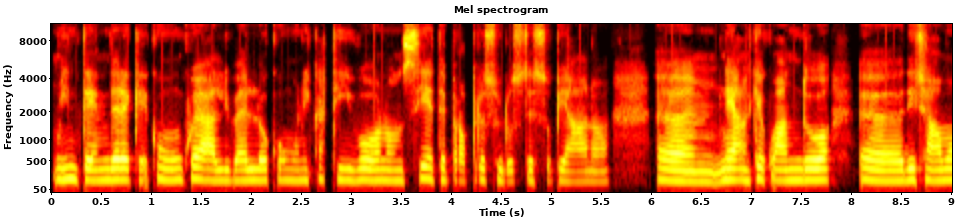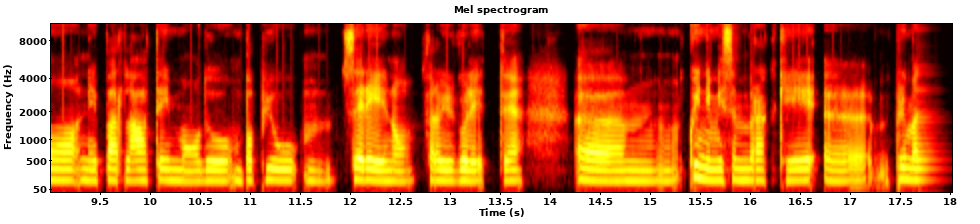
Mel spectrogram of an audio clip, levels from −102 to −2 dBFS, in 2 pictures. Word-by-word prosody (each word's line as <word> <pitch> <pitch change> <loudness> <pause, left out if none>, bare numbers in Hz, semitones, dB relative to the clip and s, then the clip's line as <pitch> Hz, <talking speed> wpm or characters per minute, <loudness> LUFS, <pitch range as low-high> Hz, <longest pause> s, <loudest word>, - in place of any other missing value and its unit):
intendere 180 -1 +2
che 165 - -6
comunque 180 +1 -2
a 175 -1 +5
livello 170 +1 -2
comunicativo 170 0 -5
non 165 -1 -6
siete 185 +1 +6
proprio 165 +2 -7
sullo 165 -2 -2
stesso 160 +1 -1
piano, 155 -1 -5 0.4
ehm, 155 -4 +1
neanche 175 +2 +2
quando, 175 +1 +2 0.3
ehm, 165 -3 +1
diciamo 170 0 +1
ne 170 -2 -5
parlate 170 0 +1
in 170 -1 -3
modo 165 +1 -1
un 170 -1 -9
po' 170 +1 -1
più, 175 +1 -3 0.2
mhmm, 160 0 -12
"sereno", 165 -3 +3
fra 175 - -3
virgolette. 165 0 0 0.5
Ehm, 160 -2 0
quindi 205 -4 +2
mi 170 0 -1
sembra 175 0 +1
che, 170 +1 -1
ehm, 160 - -3 0.3
prima 175 -1 -2
170 Hz, 115 wpm, -24 LUFS, 165-175 Hz, 0.5 s, siete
